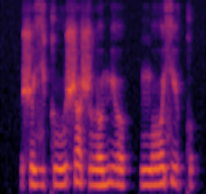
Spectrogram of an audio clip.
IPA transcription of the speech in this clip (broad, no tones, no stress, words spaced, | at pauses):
ʃozʲekuːʃɒːʃ lomʲo | ŋoːsʲok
